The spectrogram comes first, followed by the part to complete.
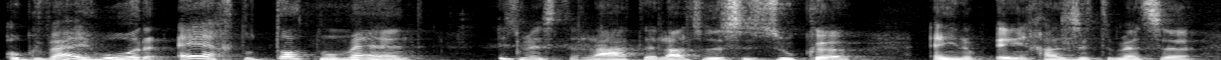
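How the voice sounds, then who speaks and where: A man's voice: fairly high pitch, moderate pace. A man speaking as a podcast guest, earnest and persuasive, preaching about patience and anger and mixing Arabic religious phrases into his talk. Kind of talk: casual podcast conversation, preaching tone.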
